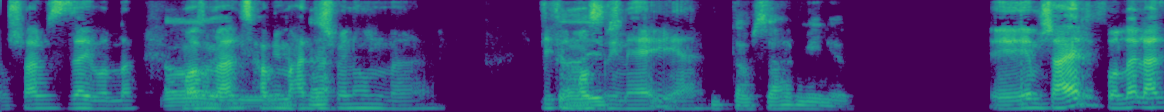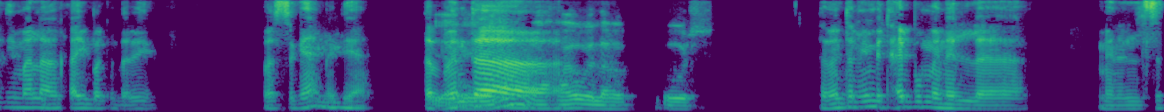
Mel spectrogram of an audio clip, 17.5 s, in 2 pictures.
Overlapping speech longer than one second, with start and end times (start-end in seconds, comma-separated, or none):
1.2-2.6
